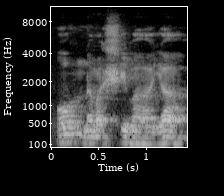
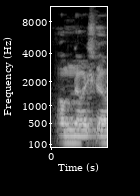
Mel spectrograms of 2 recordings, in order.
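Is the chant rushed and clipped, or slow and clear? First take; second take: clear; rushed. First: It is said slowly, with every syllable clear. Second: It is said fast, with syllables clipped off. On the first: The chant is done with full care. The speaker calls it right. "క్లియర్గా పదాలు రావాలి" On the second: The chant is being hurried to finish quickly. The speaker calls it wrong. "ఇక్కడ సగము శివుడు పక్కకి వెళ్ళిపోయింటాడు"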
